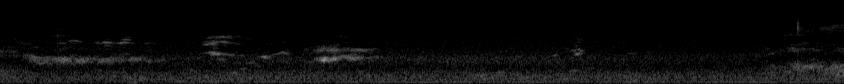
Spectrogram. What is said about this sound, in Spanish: Los dejo unos segundos oyendo el mar, que espero que se oiga y que se oiga bien.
